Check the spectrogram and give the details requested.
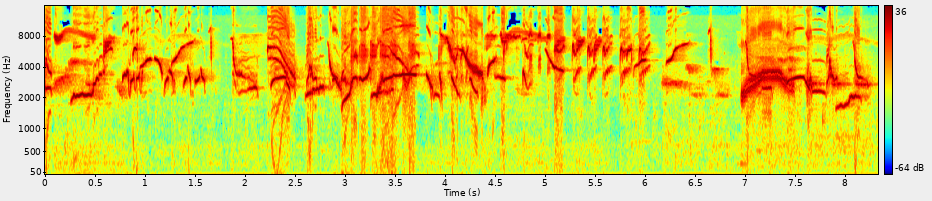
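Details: Orange-headed thrush singing in open ngeplong style, used to stimulate other birds into song: dense, rich warbling mixing rising whistles and harsh chatter, with a few short pauses.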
